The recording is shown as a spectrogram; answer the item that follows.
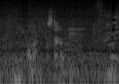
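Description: Quiet, indistinct speech: low talking, too soft and far from the microphone to make out.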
